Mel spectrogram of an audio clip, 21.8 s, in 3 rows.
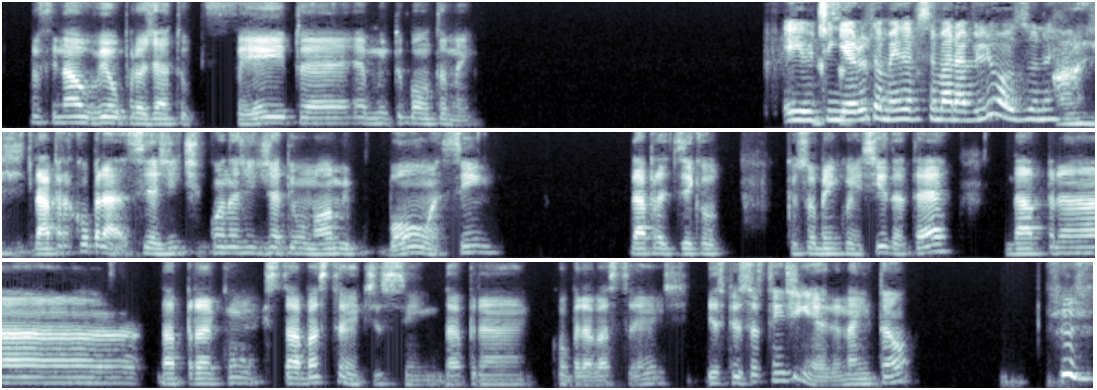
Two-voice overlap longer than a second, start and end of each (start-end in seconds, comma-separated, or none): none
